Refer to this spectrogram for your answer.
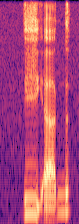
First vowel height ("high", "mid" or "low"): low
